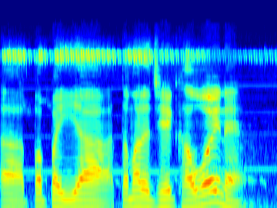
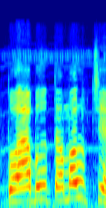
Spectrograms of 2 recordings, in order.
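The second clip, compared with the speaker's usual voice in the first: raised plea; 8 semitones higher, 7 dB louder than usual. Acted. Nephew pleads with angry uncle.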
